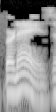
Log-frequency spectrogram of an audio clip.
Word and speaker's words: Bernays: Although, the article continues here, the title could also be held by Edward Bernays. And Bernays, by the way, if you don't know, is spelled B-E-R-N-A-Y-S. It's not like a Bernays sauce. B-E-R-N-A-Y-S, Edward.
